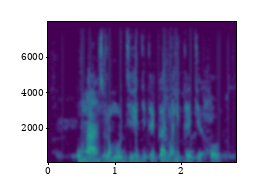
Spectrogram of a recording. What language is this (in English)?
Kinyarwanda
